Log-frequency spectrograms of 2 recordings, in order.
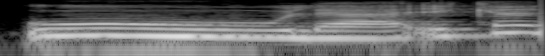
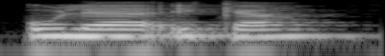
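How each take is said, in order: First: The waw letter is pronounced aloud. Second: The waw letter is not pronounced. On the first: The speaker calls it wrong. "We don't say" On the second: The speaker calls it right. "so we ignore the wow"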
